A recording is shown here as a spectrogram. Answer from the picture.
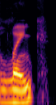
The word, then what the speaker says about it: LingQ: And one of those is a program and a website called The Link, LINGQ. It's pronounced Link.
